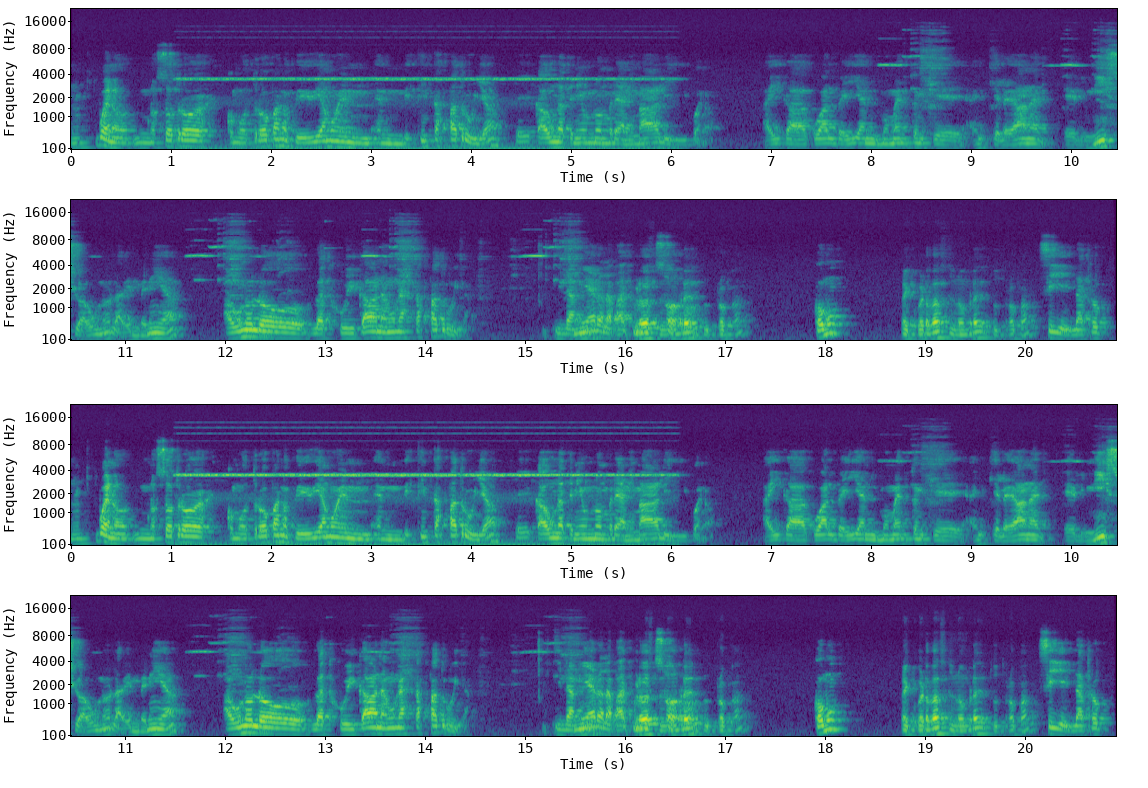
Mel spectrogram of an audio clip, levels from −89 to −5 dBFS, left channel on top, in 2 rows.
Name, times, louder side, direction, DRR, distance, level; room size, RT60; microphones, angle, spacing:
voice 1, 0.0-6.4 6.9-11.5 12.0-14.4 15.3-16.7 17.9-18.2 20.2-20.8, right 3 dB, 80° right, -5 dB, 2.2 m, -26 dB
sound 1, 1.0-6.1, right 8 dB, 30° right, 0.6 m, -27 dB
sound 2, 8.1-8.8 9.2-9.3 9.7-10.9 11.2-11.3 11.6-14.0 14.4-14.6 14.9-15.6, left 7 dB, 45° left, 5.1 m, -35 dB
voice 2, 16.1-17.2 18.8-20.1, right 2 dB, 65° right, 1 dB, 2.7 m, -25 dB
14.5 x 7.7 x 4.3 m, 0.32 s
head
